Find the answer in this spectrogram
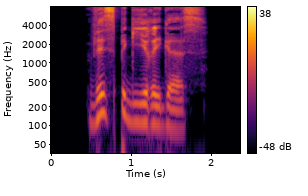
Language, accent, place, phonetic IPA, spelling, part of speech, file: German, Germany, Berlin, [ˈvɪsbəˌɡiːʁɪɡəs], wissbegieriges, adjective, De-wissbegieriges.ogg
- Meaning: strong/mixed nominative/accusative neuter singular of wissbegierig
